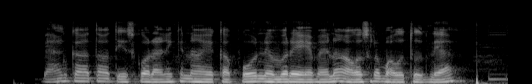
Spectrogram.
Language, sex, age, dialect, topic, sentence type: Telugu, male, 41-45, Central/Coastal, banking, question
